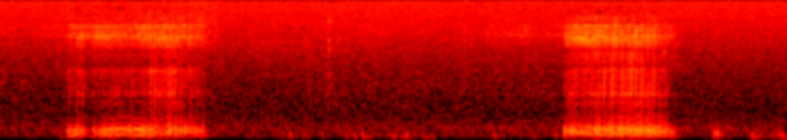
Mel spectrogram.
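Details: Snoring in deep sleep: two loud, rough, rattling snores about four seconds apart, with quiet breathing between them.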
